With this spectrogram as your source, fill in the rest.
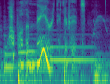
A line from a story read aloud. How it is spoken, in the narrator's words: whispered someone else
